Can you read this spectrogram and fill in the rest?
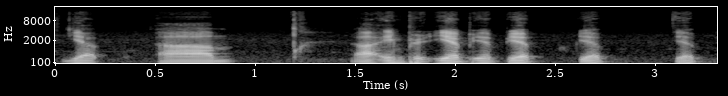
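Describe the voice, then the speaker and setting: A man's voice: fairly low pitch, unhurried, fairly bright tone, no room sound. A man hosting a casual live podcast, reading chat comments aloud and rambling through topics with many ums and restarts.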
